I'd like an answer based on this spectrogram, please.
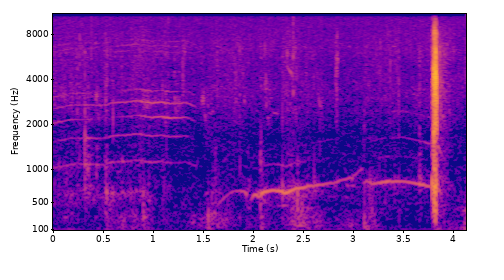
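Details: Kitten at a fishing port, curious about the camera yet still a little scared, gives a long drawn-out meow holding a steady tone before a sharp click near the end; an earlier faint high meow and low background rumble.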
